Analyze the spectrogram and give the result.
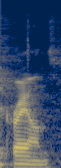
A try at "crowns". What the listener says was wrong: You just 2 syllables.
